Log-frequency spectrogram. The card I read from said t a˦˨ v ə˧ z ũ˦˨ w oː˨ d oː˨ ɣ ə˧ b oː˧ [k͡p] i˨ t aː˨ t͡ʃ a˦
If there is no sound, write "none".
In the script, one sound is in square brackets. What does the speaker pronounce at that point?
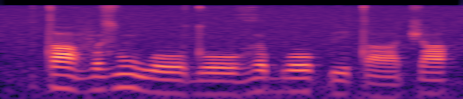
k͡p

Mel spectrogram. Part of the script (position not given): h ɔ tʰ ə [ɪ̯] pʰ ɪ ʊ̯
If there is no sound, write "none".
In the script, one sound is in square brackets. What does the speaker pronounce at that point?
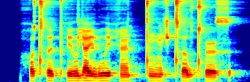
ɪ̯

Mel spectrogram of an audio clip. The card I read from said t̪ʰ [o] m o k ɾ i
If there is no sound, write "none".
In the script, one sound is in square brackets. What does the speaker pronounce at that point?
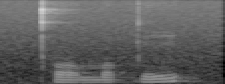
o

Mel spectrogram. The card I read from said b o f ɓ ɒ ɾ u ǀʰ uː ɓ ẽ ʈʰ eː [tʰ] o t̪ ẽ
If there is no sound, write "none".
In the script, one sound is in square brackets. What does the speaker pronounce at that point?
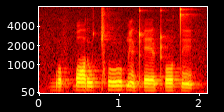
ʈʰ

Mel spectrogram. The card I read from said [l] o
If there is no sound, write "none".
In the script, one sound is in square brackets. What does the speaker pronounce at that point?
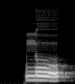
n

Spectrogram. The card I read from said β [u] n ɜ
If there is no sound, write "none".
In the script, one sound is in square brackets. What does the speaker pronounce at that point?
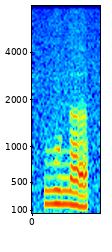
u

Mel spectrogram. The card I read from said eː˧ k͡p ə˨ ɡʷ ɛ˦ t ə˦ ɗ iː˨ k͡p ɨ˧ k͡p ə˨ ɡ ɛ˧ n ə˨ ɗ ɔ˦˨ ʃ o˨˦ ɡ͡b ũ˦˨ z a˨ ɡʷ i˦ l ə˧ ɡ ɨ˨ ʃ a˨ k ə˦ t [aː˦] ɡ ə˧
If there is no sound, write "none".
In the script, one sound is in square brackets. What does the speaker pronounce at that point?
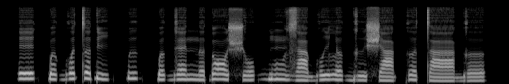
aː˨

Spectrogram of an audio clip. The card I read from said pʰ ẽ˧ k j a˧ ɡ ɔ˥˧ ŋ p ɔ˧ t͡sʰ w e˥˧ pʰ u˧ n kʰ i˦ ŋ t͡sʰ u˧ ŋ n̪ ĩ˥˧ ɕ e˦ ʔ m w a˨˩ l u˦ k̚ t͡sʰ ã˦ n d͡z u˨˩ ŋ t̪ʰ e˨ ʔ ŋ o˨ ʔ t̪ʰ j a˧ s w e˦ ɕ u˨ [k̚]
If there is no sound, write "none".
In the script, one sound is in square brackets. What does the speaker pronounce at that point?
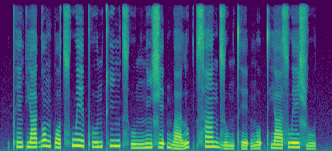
t̚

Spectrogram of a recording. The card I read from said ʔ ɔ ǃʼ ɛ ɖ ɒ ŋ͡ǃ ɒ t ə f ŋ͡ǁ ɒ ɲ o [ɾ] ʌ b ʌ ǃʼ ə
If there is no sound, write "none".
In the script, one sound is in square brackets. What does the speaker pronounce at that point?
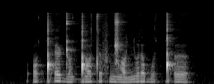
ɾ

